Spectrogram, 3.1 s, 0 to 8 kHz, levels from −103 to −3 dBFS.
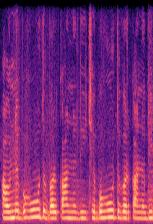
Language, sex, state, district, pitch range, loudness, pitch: Maithili, female, Bihar, Katihar, 225-245 Hz, -16 LUFS, 230 Hz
